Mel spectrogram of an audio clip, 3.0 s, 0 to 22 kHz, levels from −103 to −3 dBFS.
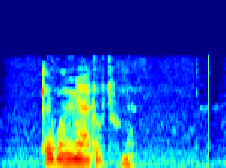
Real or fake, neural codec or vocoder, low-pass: fake; codec, 16 kHz, 8 kbps, FreqCodec, larger model; 5.4 kHz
